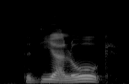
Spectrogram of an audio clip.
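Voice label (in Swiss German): "dialog", Bas Rhin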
